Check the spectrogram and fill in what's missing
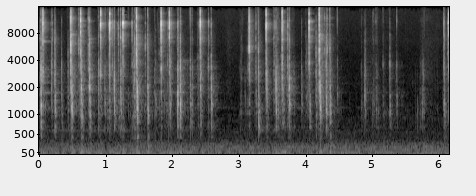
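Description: Fingertips with long nails type on a pink backlit mechanical keyboard with plastic keycaps resting on a wooden block. Quick runs of short, bright clacks come with a brief pause partway through. The tapping then thins out to softer, sparser keystrokes before a final few clicks.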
